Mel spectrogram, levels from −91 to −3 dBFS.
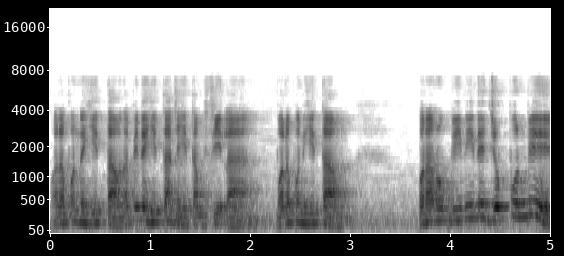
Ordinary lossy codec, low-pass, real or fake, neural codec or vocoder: none; 7.2 kHz; real; none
